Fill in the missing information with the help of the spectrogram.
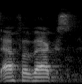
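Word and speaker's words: f(x): Some students think it's f times 0 or f times x. It's pronounced f of x or f of 0.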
